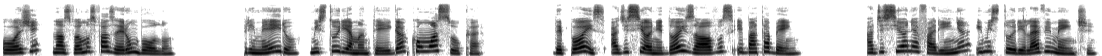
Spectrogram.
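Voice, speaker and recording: A woman reading scripted lesson dialogue in a careful, even way. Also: on the high side, slow, no echo, studio quality. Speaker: language lesson voice actor.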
